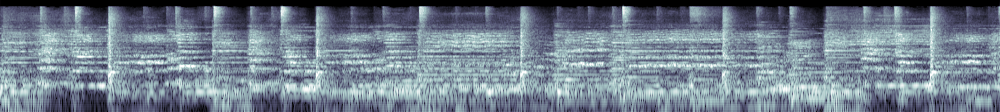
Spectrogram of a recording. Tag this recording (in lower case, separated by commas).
music, choir, female singing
